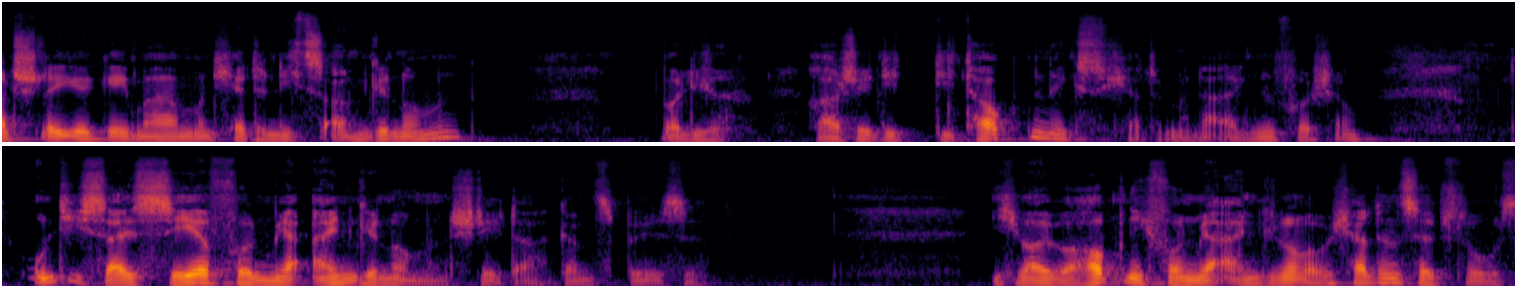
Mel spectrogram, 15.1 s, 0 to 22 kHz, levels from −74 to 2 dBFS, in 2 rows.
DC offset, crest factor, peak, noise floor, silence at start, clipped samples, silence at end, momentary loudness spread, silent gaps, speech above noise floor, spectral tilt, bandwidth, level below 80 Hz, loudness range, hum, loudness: under 0.1%; 24 dB; -4 dBFS; -64 dBFS; 0 s; under 0.1%; 0 s; 17 LU; none; 37 dB; -4.5 dB/octave; 16 kHz; -52 dBFS; 9 LU; none; -28 LUFS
